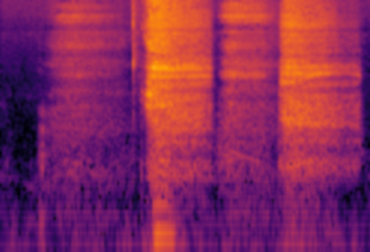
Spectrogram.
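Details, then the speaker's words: CPAP machine prescribed for heavy snoring and sleep apnea, worn with a mask while demonstrating use: rushing, hissy airflow in two surges with a snort-like intake as the machine forces air in. "자 이렇게 설치를 하고 잠을 자며 는 기계가 호 홀 그 주는 거죠 강제로 부쩍 계속"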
